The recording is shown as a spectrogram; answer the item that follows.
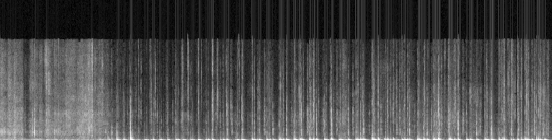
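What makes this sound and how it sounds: A raw cork bark slab held upright next to the mic is tapped and scratched with the fingernails of both hands on its rough bark. Soft, hissy scratching opens the clip, then gives way to a dense, irregular run of quick, dull taps with deep, low thumps and almost no ring.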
